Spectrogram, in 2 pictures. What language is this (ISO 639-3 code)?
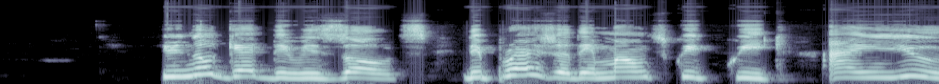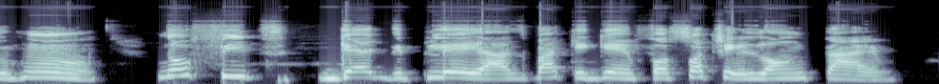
pcm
